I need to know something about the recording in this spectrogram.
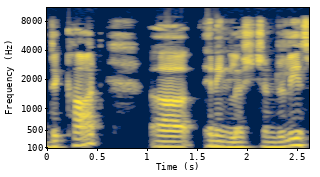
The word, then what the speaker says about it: Descartes: type way we use Descartes Rule now this is not descarte it's a Descartes uh it's a French name I believe it's pronounced Descartes uh in English and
